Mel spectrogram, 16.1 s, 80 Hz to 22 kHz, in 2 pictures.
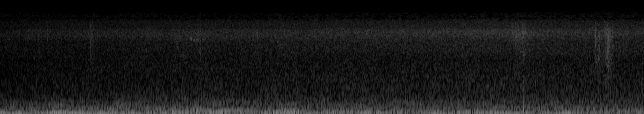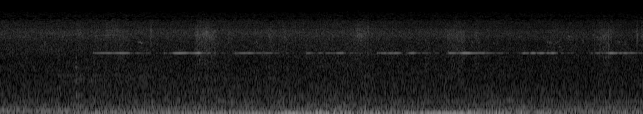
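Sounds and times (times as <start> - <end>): low engine-like hum: 0.0 - 16.0
faint high chirp: 9.2 - 16.0.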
